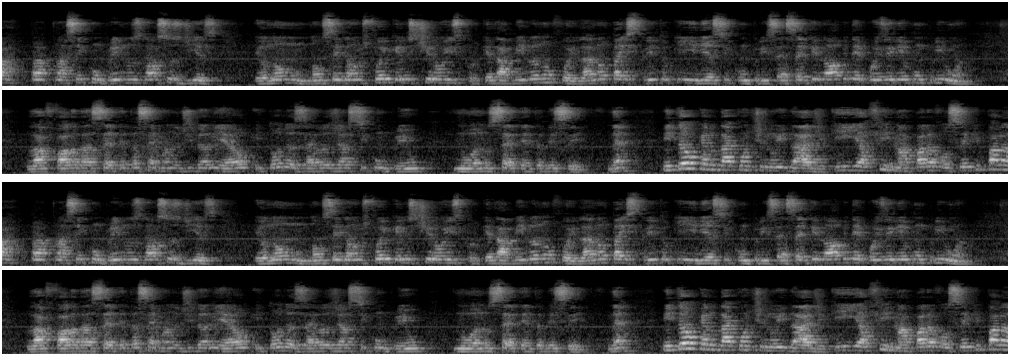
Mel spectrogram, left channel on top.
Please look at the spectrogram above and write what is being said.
se cumprir nos nossos dias. Eu não sei de onde foi que eles tirou isso, porque da Bíblia não foi. Lá não está escrito que iria se cumprir 69 e depois iria cumprir uma. Lá fala das 70 semanas de Daniel e todas elas já se cumpriu no ano 70 BC, né? Então eu quero dar continuidade aqui e afirmar para você que para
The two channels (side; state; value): both; normal; correlation 0.90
